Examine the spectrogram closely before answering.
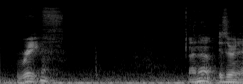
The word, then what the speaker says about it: Ralph: performed stuff ra fines Rafe okay ra fines Ray fines yep wait a minute how' you spell it it looks like Ralph but I believe it's pronounced ra findes Rafe I know is there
